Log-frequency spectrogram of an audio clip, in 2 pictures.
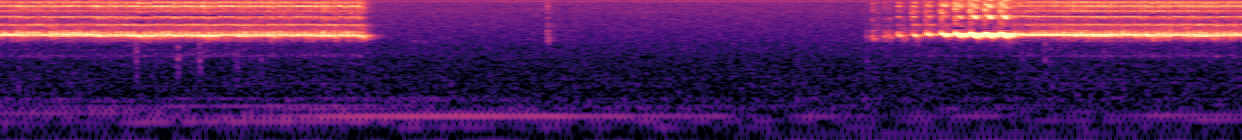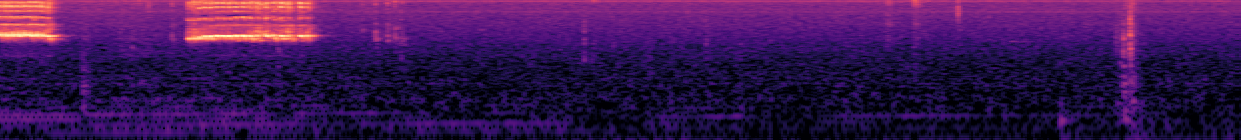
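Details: An Emma field cricket gives three separate high, ringing trills of differing length, the second with a louder pulsed swell near its start and the last one short. Quiet background hum fills the gaps.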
